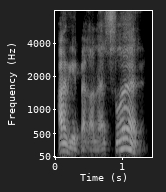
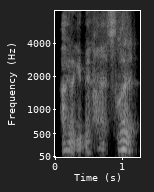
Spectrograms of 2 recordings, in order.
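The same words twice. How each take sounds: First: Said in the usual way. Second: Higher, softer, quicker repeat; fast, hushed urging to himself; urgent self-talk. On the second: Retold or imitated. Luger psyching himself up for the sled, urgent.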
